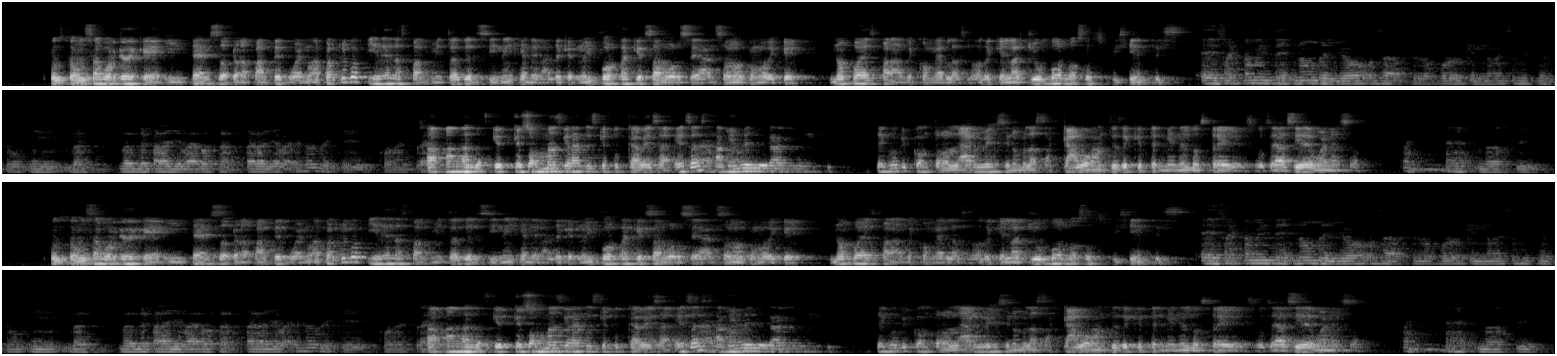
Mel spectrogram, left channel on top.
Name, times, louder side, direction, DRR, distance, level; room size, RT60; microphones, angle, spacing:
voice 1, 0.5-8.0 8.3-11.8 19.8-23.6 24.3-29.1, left 3 dB, 35° left, 6 dB, 0.5 m, -22 dB
voice 2, 11.9-20.3 21.8-23.4 29.5-30.9, equal, 5° left, -3 dB, 2.1 m, -38 dB
12.0 x 4.4 x 5.8 m, 0.63 s
head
